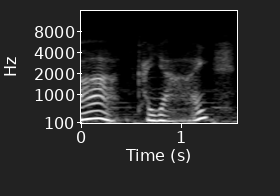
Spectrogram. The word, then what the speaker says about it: ขยาย: นํา อักษร ต่ำ เดี่ยว เสียง ของ พยางค์ ที่ สอง จะ เปลี่ยน ไป ตาม อักษร ที่ เป็น ตัว นำ เช่น สง่า อ่าน ว่า สง่า ฉลาด อ่าน ว่า ฉลาด ขยาย อ่าน ว่า ขยาย นัก เรียน สังเกต นะ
